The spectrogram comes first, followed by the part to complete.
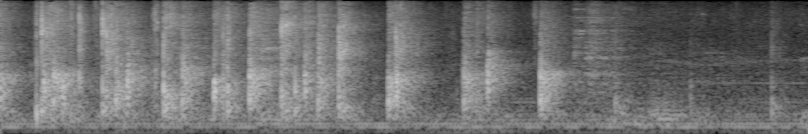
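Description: Small audience applauding, the separate hand claps easy to pick out, dying away about three seconds in.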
